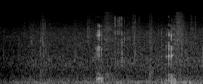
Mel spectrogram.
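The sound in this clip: Pigs grunt on a small pig farm in Longmont: two short, faint oinks about a second apart over a steady low background hiss.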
